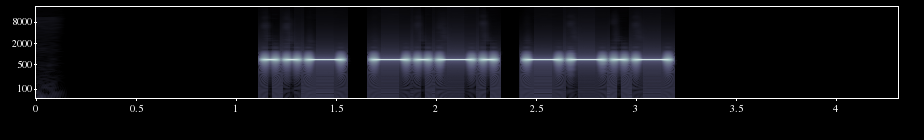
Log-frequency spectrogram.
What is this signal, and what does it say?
Morse code, heard as a keyed tone, about 22 wpm, 700 Hz. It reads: UCQ
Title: USA Call Sign Postfixes - 3 Letters 22wpm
